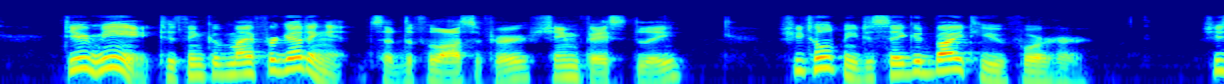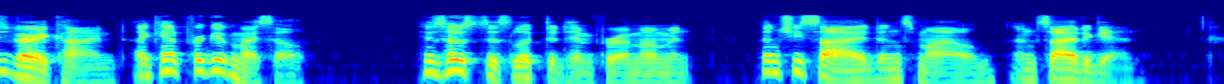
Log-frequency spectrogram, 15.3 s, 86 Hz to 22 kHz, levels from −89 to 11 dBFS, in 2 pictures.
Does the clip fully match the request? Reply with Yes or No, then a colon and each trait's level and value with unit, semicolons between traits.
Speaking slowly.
No: average, 180 wpm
